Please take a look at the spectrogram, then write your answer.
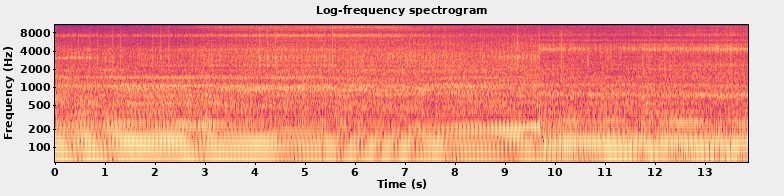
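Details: Mark II Ford Fiesta XR2 idling after refitting the rebuilt Weber 28/32 TLDM carb and fixing anti-run-on solenoid wiring: steady idle holding its rhythm without dipping or stalling, small tone shift partway; runs better but carb still needs tuning.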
